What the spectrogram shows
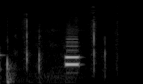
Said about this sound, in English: Let me do a phone call first.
